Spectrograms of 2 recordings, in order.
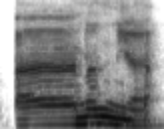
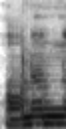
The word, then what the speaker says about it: অনন্যা: আগে নিজে বোঝো তো আনান্যা আনান্যা অনন্য নয় আনান্যা জয়গুরু রাধেশ্যাম অনন্যা হ্যাঁ অনন্য নয় অনন্যা অনন্যা দেখো অনন্যা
